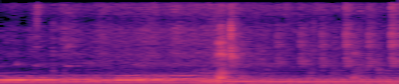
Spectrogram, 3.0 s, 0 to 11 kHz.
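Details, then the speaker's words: Amana washer model NTW4516FW1 in diagnostic mode, final spin: steady, even hum with smooth motor tone, no banging, grinding or knocking, not shaking; shocks likely fine, transmission sounds good, normal spin. "Not shaking anywhere or going crazy, so we know the shocks are probably just fine. Transmission sounds good."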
